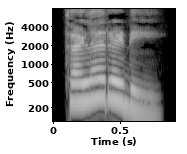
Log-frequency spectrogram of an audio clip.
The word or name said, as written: ತಳಿರಡಿ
